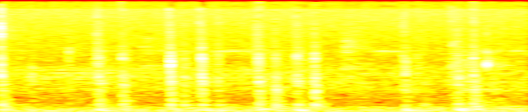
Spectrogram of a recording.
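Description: Fingers typing a file name on a computer keyboard, a quiet, close run of irregular key clicks in short bursts with brief pauses between them.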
